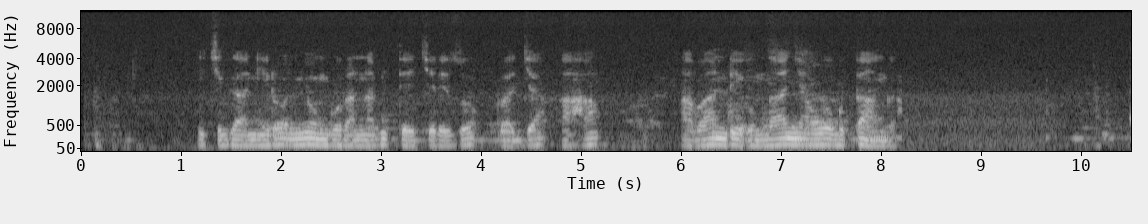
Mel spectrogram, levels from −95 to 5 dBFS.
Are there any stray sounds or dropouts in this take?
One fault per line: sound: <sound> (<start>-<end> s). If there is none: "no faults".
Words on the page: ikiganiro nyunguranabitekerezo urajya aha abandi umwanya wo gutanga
no faults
